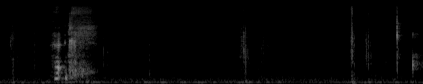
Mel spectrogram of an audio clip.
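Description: A short, breathy vocal burst from a person about half a second in, followed by a few faint clicks.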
